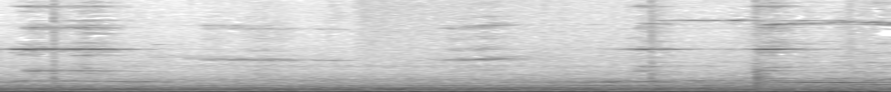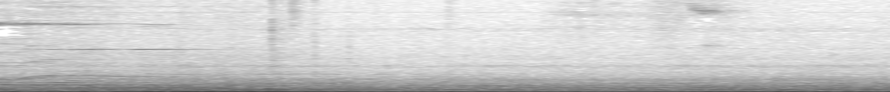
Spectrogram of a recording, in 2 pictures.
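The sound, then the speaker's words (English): A train arriving at Barry Island, Wales, rumbles steadily along the rails, a constant low roar with high metallic squeals from the wheels breaking through at intervals. No one speaks. “If the train stops, so I can set foot onto the soil, of course.”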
